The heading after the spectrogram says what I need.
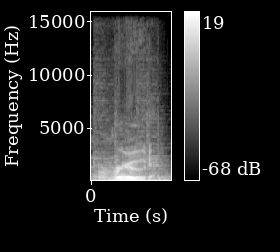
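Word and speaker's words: rood: up in a uh in dutch the color red is pronounced rude at least if i was pronounced in english i don't know if that's actually how you would say it but it's spelled r double o d so we're gonna name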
